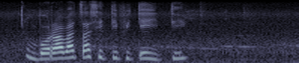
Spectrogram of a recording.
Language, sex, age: Tswana, female, 21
